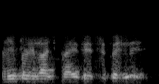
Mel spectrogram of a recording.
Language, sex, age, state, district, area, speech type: Hindi, male, 45-60, Uttar Pradesh, Ayodhya, rural, conversation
